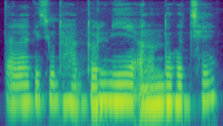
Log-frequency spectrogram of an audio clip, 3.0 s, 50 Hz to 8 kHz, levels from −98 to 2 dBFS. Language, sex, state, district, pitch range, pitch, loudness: Bengali, male, West Bengal, Cooch Behar, 125-140 Hz, 130 Hz, -16 LUFS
